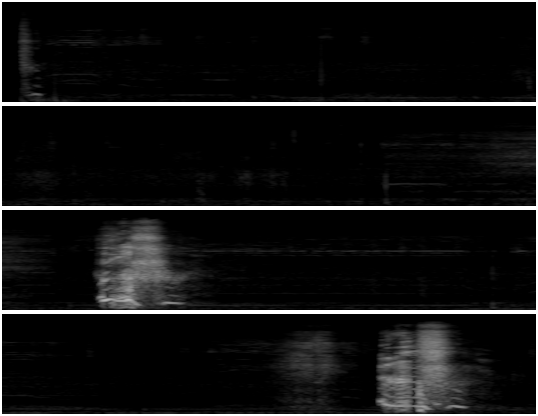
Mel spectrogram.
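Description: Two loud, sharp sneezes, each preceded by a short drawn-in breath, in an otherwise quiet room.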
